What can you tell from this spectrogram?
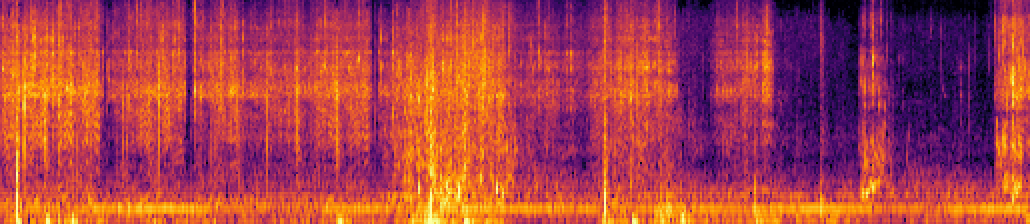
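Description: A hooked fish splashing at the water's surface beside the boat while it is reeled in on a baitcasting reel, with scattered clicks and short splashes, the biggest about four seconds in.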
